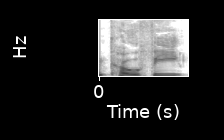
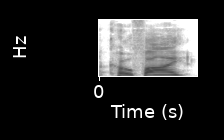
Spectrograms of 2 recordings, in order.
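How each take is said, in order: First: Ko-fi said as KOH-fee; alternative pronunciation. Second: Ko-fi said as KOH-fye; alternative pronunciation. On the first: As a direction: say Ko-fi to rhyme with coffee-like "trophy". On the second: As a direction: say Ko-fi with the end rhyming with "eye". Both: Shown as a demonstration. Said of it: "however you pronounce it".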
